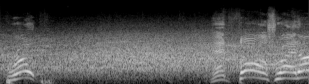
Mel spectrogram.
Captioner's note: audience cheering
